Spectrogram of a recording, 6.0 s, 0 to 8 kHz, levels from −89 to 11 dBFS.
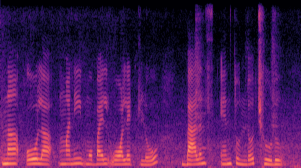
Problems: constant background noise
